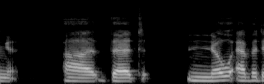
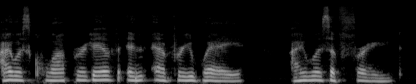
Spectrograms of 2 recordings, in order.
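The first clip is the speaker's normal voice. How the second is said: put-on tiny baby voice, quieter; 5 dB quieter than usual. Imitating how she might speak: imitating a tiny little baby voice. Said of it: "she's going to use her tiny little baby voice".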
